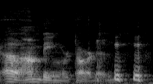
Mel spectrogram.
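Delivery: low, soft, chastened realization; inner self-talk. Retold or imitated. Calming himself in his own head, low resigned self-talk. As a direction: drop low and quiet, talking yourself down. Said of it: "I resolved it in my own head".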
